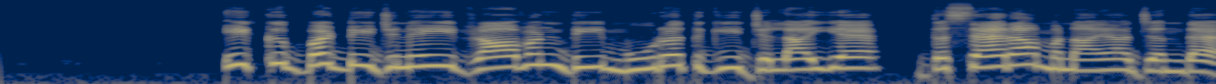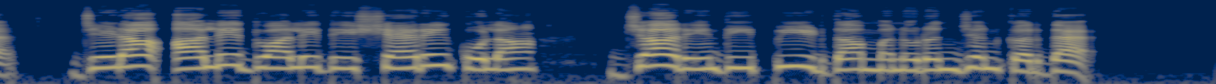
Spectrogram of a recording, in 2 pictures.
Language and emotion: Dogri, neutral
